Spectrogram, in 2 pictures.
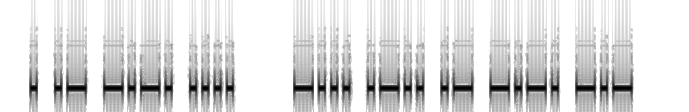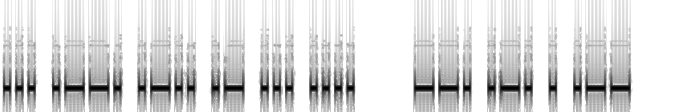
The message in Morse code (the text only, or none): EACH BLACK SPLASH GREW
